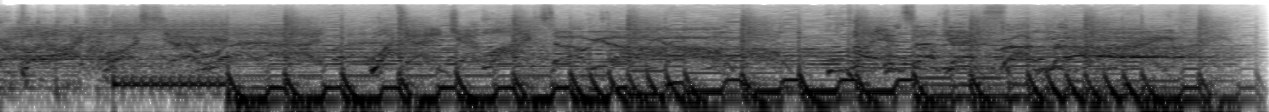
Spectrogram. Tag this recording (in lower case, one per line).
music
